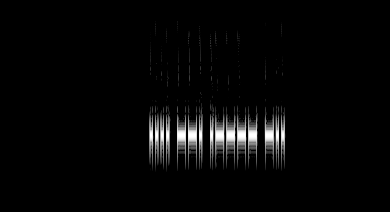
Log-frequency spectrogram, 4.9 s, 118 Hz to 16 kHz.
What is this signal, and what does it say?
Morse code, heard as a keyed tone, about 36 wpm, 700 Hz. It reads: HG1D
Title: DXCC-100 Call Signs - 4 Characters - 35wpm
